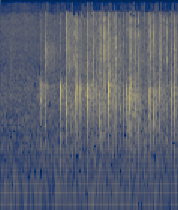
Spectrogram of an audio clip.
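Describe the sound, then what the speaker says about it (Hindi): Scattered claps from a school audience of students during an adolescence education session at an inter college, irregular and fairly sparse, building into light, uneven applause with no voices on top. "ताली बजाओ"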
